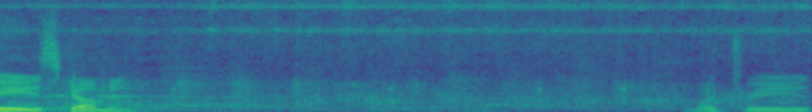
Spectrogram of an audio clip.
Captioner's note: congregation applauding; shakers rattling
